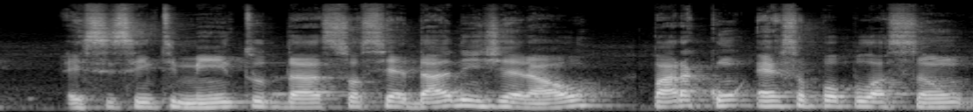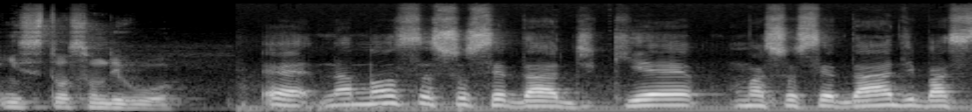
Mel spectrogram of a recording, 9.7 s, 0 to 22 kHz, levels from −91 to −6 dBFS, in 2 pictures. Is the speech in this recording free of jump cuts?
no; 1 cut; at 1.4 s

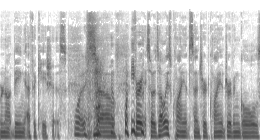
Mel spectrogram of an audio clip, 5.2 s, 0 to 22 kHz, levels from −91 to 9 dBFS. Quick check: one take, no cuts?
no; 1 cut; at 2.9 s

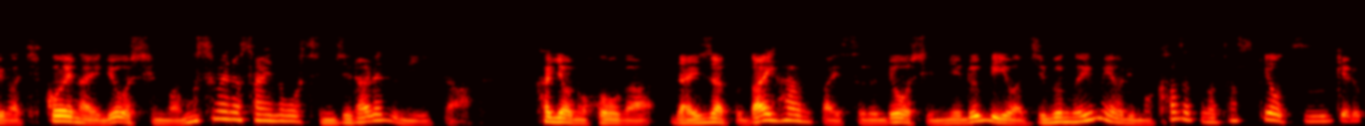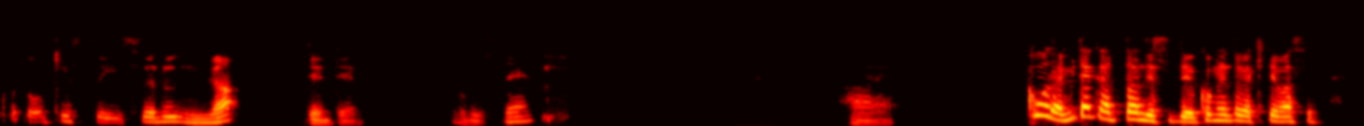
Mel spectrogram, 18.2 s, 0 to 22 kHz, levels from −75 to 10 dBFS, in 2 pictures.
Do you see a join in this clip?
yes; 1 cut; at 11.1 s

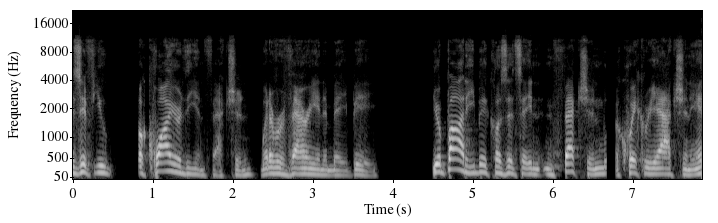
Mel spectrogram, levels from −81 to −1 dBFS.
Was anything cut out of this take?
yes; 2 cuts; at 2.4 s, 6.6 s

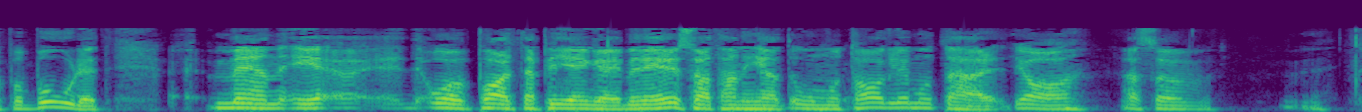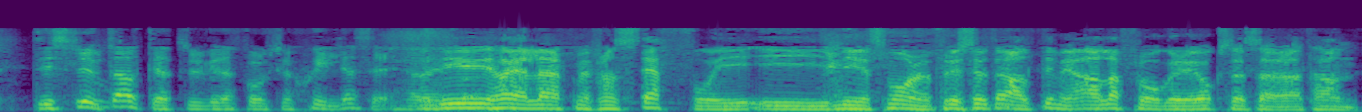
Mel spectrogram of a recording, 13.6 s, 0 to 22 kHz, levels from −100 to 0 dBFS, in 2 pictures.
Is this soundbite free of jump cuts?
no; 1 cut; at 5.0 s

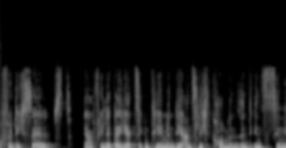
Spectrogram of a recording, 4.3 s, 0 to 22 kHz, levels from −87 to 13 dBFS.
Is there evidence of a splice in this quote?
no; 0 cuts

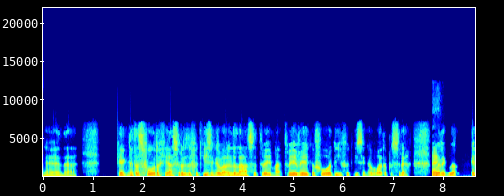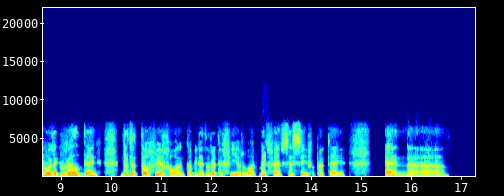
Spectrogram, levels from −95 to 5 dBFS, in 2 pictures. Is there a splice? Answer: yes; 1 cut; at 7.8 s

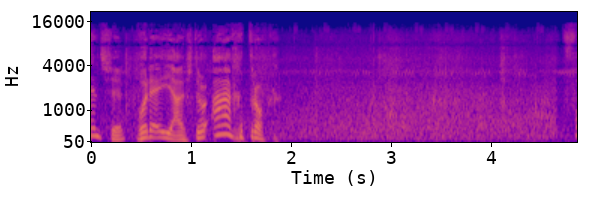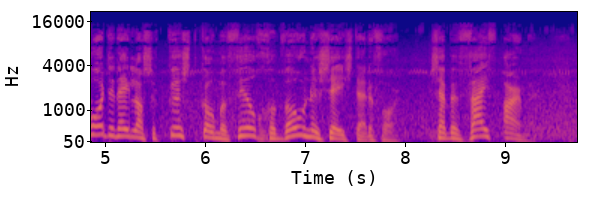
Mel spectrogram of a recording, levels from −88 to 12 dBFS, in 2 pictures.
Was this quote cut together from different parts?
yes; 2 cuts; at 4.7 s, 8.2 s

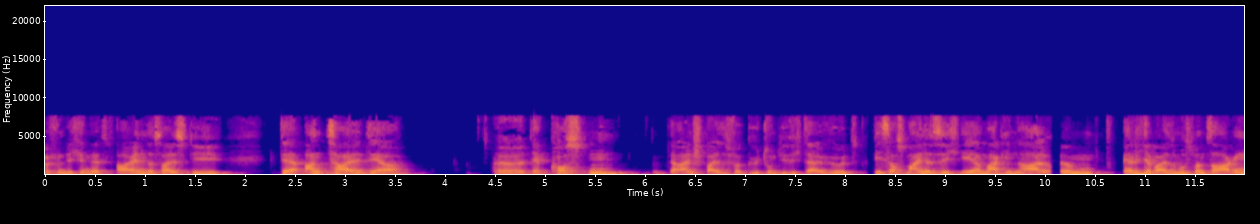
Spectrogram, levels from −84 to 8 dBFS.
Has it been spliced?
yes; 3 cuts; at 6.1 s, 8.2 s, 10.0 s

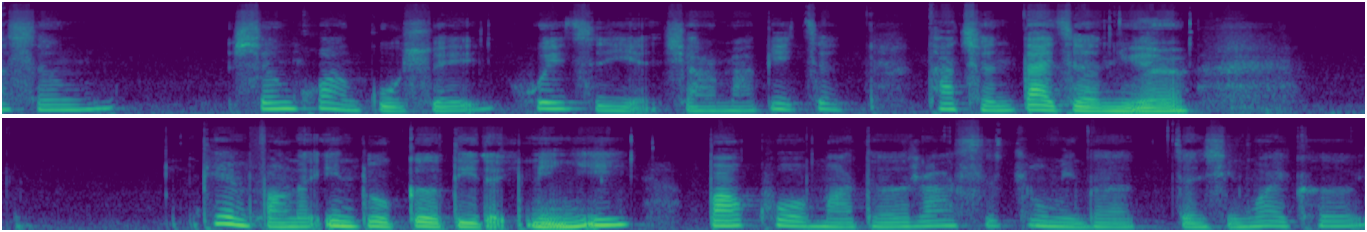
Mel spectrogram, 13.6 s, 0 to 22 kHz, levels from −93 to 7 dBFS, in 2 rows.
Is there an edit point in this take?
yes; 1 cut; at 7.7 s

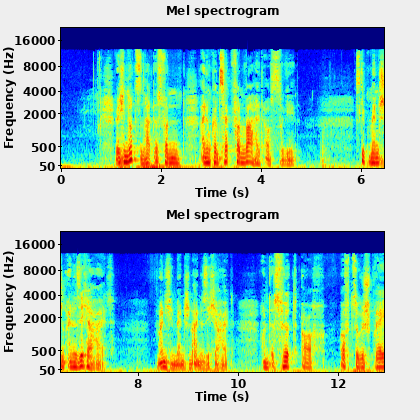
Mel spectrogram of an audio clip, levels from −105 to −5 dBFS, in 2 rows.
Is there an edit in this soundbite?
no; 0 cuts

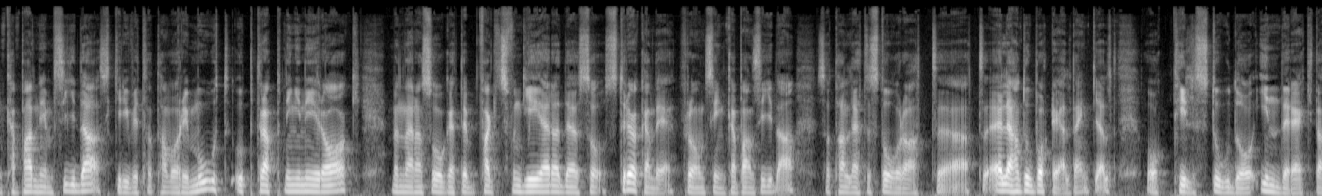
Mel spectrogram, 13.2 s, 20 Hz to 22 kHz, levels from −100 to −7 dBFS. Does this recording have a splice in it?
yes; 1 cut; at 11.7 s

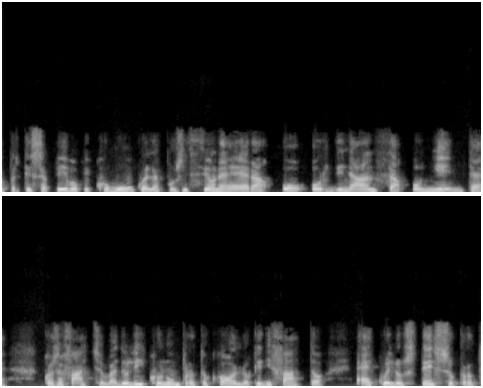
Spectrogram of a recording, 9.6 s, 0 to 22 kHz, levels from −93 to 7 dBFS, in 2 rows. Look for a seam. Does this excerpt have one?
no; 0 cuts

